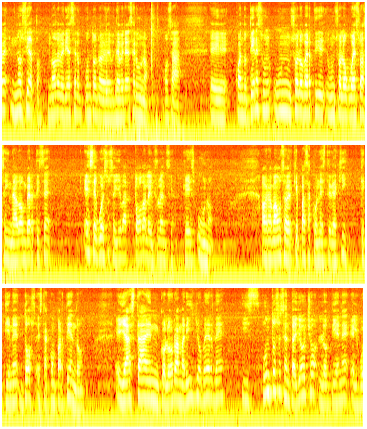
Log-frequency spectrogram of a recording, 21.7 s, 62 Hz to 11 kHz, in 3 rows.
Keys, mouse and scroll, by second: 1.4 click, 6.1 scroll down 3, 12.1 scroll up 3, 13.8 right click, 16.0 scroll down 1, 16.7 scroll up 2, 21.2 scroll down 1.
